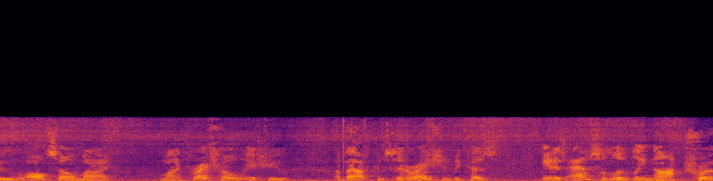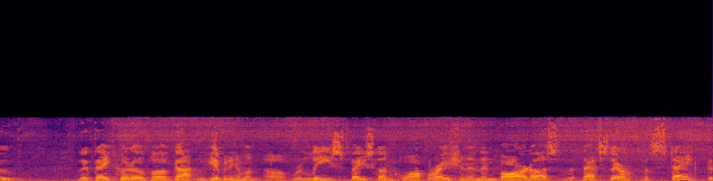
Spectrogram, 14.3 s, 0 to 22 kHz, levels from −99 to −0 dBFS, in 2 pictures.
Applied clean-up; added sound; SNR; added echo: none; Engine; 17 dB; none.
